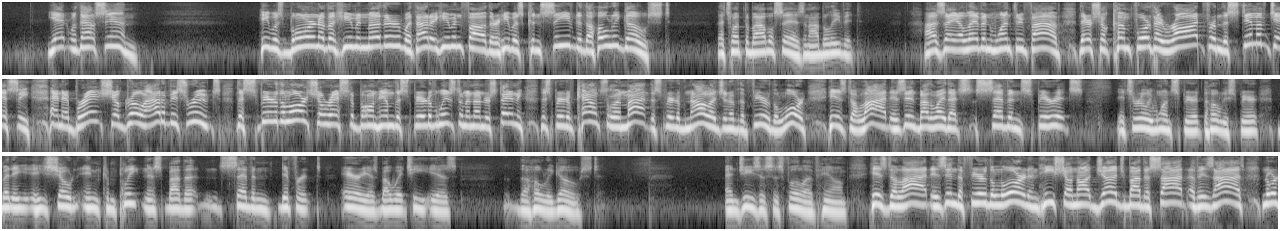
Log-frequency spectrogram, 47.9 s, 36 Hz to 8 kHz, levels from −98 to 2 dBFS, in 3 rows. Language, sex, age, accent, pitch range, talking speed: English, male, 50-69, American, 200-275 Hz, 185 wpm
